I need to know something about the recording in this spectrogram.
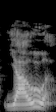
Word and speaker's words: Yahuwah: technogrammaton is four letters well when you pronounce those four letters together yode udhei is pronounced yahuwah so his and and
